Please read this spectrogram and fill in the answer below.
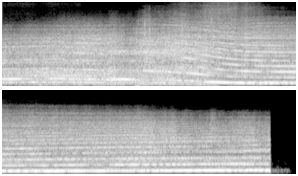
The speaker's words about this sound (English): you hearing that IndyCar in an empty Phoenix International Raceway.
